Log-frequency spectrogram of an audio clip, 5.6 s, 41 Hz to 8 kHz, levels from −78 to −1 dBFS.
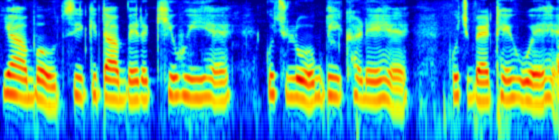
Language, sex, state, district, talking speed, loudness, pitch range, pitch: Hindi, female, Himachal Pradesh, Shimla, 170 wpm, -17 LUFS, 190-220 Hz, 200 Hz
